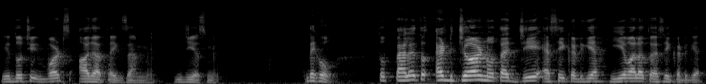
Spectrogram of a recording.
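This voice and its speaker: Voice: mid-range voice, very animated, fairly quick, fairly bright tone. A teacher working through an exam-prep mock test, spelling words out letter by letter, thinking aloud and correcting themself, with English terms mixed in. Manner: corrects themself mid-explanation.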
